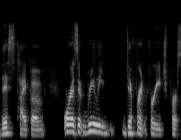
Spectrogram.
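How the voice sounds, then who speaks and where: A man speaks in a plain, everyday voice at a medium pitch and a fairly quick pace. His pitch variation is ordinary, and the background is quiet. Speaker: podcast host. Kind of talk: casual interview.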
